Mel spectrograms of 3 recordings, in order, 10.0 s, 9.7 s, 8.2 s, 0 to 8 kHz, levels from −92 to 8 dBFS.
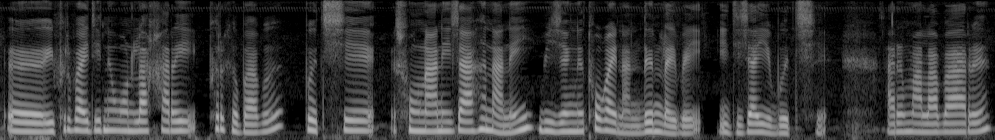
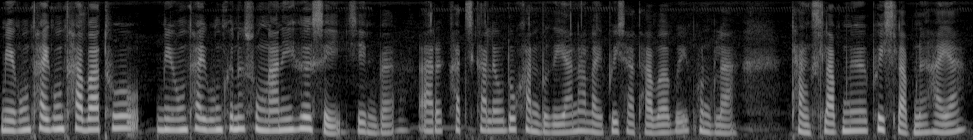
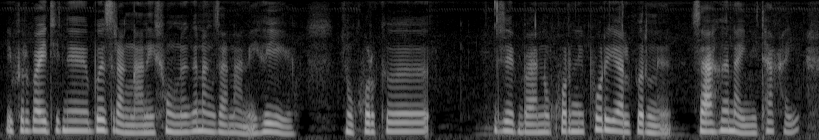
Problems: constant background noise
